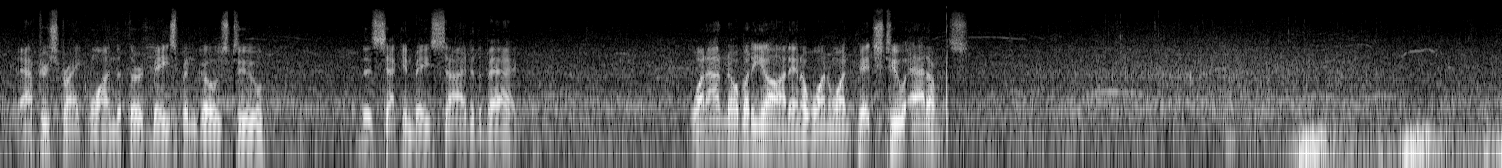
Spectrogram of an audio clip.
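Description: A large crowd murmurs steadily in an open stadium.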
